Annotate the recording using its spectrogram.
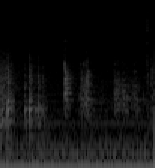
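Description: A few faint light clicks from a white PVC threaded coupling being picked up and handled by gloved hands, over a steady low hum.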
